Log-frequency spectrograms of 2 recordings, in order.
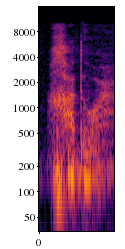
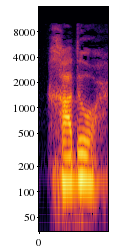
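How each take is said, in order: First: Whispered echo, breathy and soft; God's whispered nudge to keep going. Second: Firm, louder call to keep going; God's firm push to keep going; firm urging. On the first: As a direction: drop to a whisper to press it home. God urges: go on, repeated. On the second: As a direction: urge them on, firmly. God urges: go on. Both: Acted.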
